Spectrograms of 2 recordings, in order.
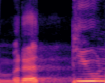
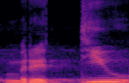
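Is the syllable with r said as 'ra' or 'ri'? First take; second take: ra; ri. First: The r syllable sounds like plain 'ra'. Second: The r syllable sounds like 'ri'. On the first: The speaker calls it wrong. "नहीं होती" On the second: The speaker calls it right. "होती है"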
